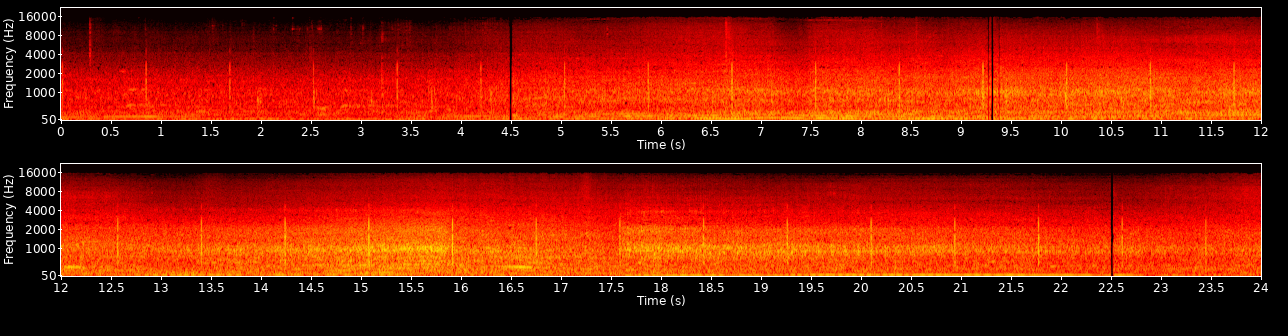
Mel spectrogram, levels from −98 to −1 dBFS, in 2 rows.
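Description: A recording of sounds with three brief silent gaps, likely a Bluetooth dropout: about 30 ms at 4.48 s and at 22.49 s, and 61 ms scattered over 9.27–9.40 s. The sound cuts out and resumes as if it had played on, consistent with lost packets.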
